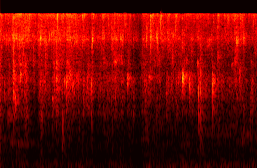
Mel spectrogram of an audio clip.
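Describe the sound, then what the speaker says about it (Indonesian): Spices sizzle in hot oil with shallots, garlic, bird's eye chillies and dried chillies, giving a close, continuous crackling hiss that stays dense and steady throughout. "Sekarang ni kita goreng rempah kita."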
